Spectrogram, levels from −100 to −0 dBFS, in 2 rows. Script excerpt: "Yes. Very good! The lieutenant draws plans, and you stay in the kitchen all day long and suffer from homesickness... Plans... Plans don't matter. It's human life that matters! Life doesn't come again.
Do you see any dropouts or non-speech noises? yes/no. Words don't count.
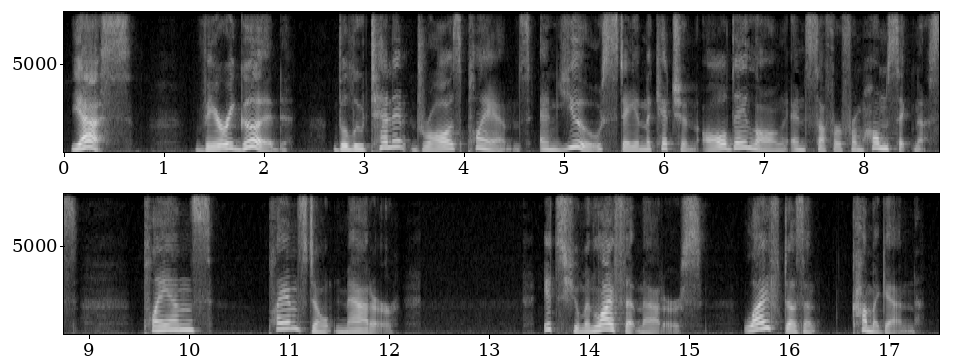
no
